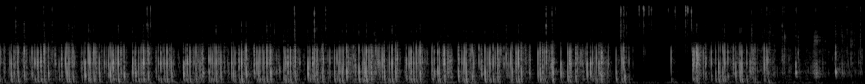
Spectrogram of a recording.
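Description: Long acrylic nails rapidly tap and scratch the face of a light-blue pebbled faux leather wallet. The result is a dense, crunchy, crinkling clatter of short sharp clicks centered in the midrange around 1 kHz, with almost no low end. There is a brief lull just past six seconds before the scratching resumes.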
